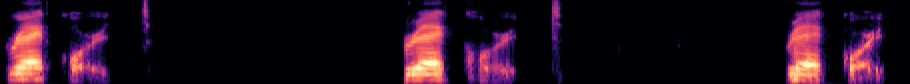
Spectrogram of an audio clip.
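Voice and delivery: "Record" as RE-cord, first syllable punched; noun stress. Shown as a demonstration. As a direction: hit the front of each "Record", pausing between. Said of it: "When we say noun".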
